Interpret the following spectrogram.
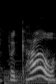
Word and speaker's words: Foucault: Saw multiple videos, and a streamer all pronounced it with the L silent a couple days ago. Cool, Foucault.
